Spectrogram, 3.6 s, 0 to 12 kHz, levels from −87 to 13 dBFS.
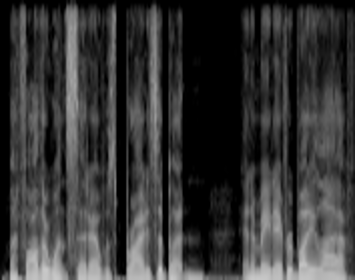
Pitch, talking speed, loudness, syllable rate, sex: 215 Hz, 255 wpm, -17 LUFS, 6.6 syllables/s, female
